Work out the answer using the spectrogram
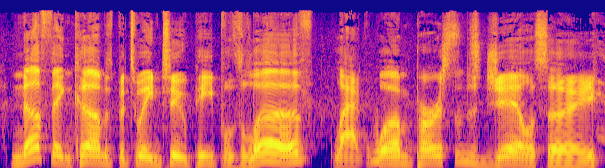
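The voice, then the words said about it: Deliberately poor Southern US accent. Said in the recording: “This is a terrible accent. ... I apologize to any southern listeners ... the accent a thumbs up”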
